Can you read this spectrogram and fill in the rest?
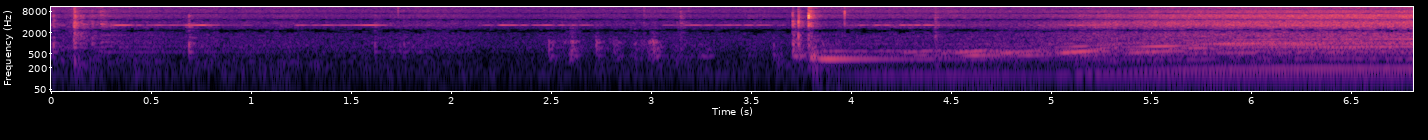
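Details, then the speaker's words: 1960s Eskimo desk fan model 081005, 50+ years old, final test after reassembly and harmonic bounce correction, before switch fitted: clicks, motor hum rises smoothly to steady, loud but even run; moves fair air, motor in good shape. "And there it is. It's loud, but it puts out a fair amount of air."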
